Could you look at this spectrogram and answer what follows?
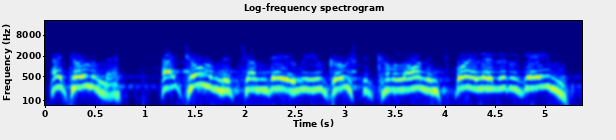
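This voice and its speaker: An actor playing a gullible, folksy old man who stammers in a cracked, raspy voice, from a tinny old radio drama. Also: high-pitched, normal speed. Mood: excited, gleeful. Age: older. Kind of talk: old-time radio character acting.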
